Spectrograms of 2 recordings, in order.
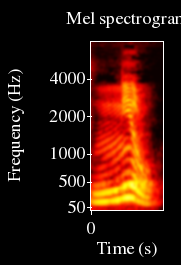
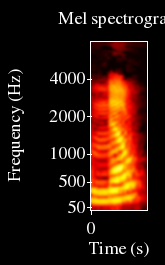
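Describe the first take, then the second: First: The vowel is a clear, front 'ee' sound. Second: The vowel is a neutral, central sound. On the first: The speaker calls it right. "It's nir" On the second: The speaker calls it wrong. "It's not ner"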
